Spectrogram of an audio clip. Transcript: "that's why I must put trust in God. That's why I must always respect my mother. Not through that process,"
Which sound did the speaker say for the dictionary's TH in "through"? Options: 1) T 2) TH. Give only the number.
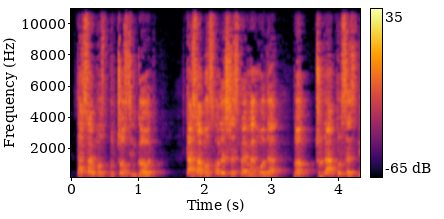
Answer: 1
